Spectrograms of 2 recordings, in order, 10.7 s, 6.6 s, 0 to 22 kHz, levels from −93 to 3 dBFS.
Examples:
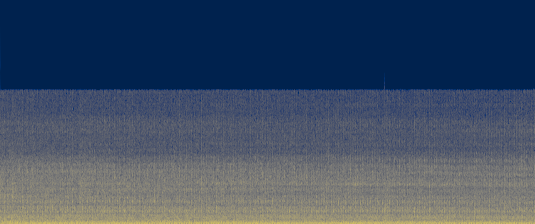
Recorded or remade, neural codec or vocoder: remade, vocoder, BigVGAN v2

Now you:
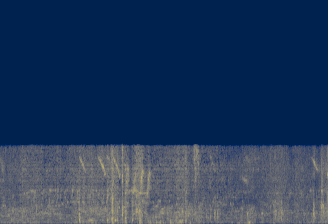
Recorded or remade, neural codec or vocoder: remade, vocoder, HiFi-GAN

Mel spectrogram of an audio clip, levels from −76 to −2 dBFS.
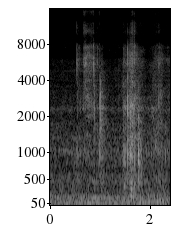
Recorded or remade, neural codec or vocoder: remade, autoencoder, DAC-VAE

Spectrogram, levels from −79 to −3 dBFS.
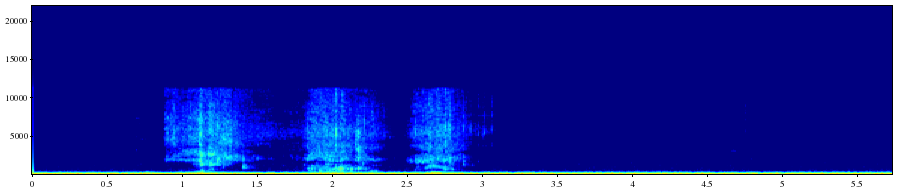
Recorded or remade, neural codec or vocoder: recorded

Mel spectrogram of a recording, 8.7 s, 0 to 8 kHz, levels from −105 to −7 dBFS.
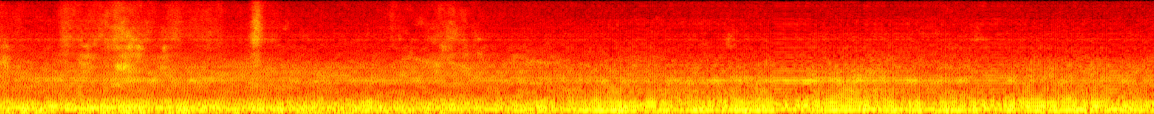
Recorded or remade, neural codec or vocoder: remade, vocoder, WaveNeXt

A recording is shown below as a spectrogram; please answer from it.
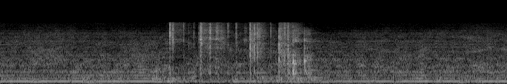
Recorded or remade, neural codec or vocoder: remade, codec, SNAC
